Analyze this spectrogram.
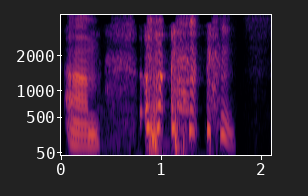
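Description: cough

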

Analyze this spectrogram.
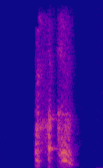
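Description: man coughing

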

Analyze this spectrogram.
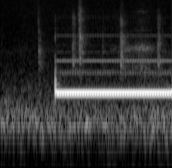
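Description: phone line ringing

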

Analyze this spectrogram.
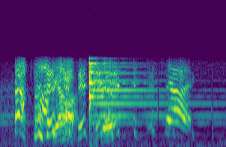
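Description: bell ringing

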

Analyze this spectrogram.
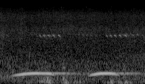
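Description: owl hooting

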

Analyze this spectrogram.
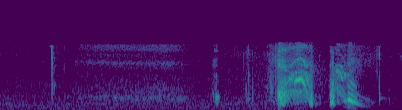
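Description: coughing

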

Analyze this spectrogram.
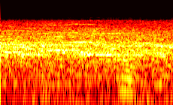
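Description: applause sound bite

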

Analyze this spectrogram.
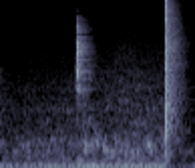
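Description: a slap

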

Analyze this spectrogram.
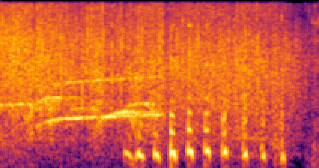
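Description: audience applause

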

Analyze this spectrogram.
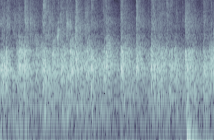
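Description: audience applause

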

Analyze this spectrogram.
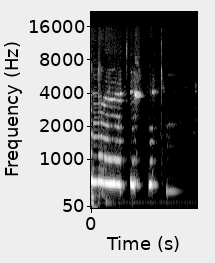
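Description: puppy whimpering

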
